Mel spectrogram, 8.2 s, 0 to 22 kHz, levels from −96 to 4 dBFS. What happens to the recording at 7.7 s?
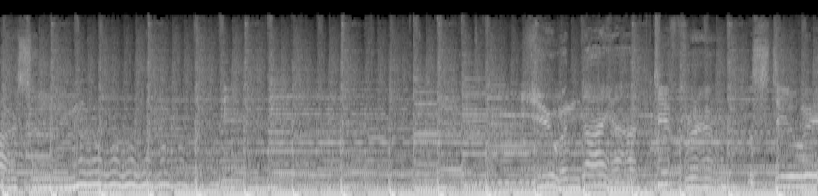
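Nothing goes wrong at 7.7 s; the audio plays through that moment intact, with no dropout, click or distortion.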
